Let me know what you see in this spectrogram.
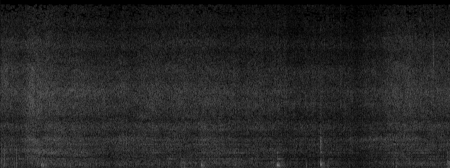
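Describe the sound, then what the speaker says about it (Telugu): Fresh tofu sizzles in a hot pan, a dense continuous hiss close by, with a few soft knocks and stirring taps scattered through it and no speech. "ఈ ఫ్రెష్ టోఫు ఏదైతుందో ప్యాన్కి తగిలి అది తొందరగా సిజిల్ అవుతుంది"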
